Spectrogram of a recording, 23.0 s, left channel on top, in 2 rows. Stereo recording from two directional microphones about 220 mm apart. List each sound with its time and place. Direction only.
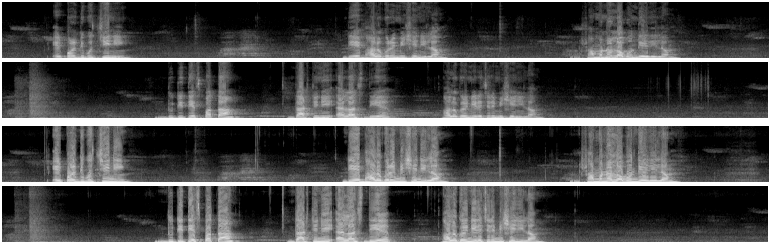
0.7 s a woman's voice: 50° right (ahead or behind)
5.1 s a woman's voice: 50° right (ahead or behind)
7.5 s a sound: 50° right (ahead or behind)
8.6 s a woman's voice: 50° right (ahead or behind)
14.0 s a woman's voice: 50° right (ahead or behind)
